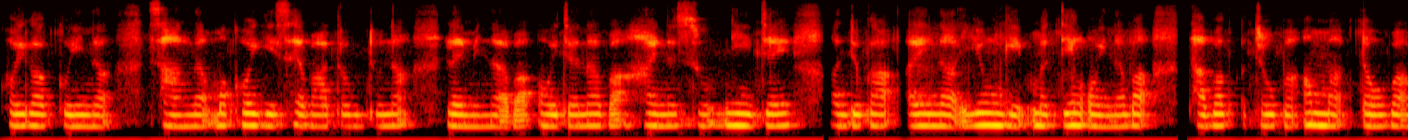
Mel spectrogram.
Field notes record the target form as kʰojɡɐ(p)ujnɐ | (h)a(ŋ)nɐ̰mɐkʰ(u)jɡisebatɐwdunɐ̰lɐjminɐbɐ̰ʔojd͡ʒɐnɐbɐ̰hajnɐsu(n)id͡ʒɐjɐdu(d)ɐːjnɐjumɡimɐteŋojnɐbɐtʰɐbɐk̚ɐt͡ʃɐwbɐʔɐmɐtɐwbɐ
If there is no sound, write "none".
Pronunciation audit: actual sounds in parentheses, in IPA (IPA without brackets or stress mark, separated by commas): k, s, ŋ, o, n, ɡ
